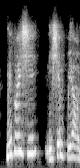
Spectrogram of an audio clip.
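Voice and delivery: mother-in-law eagerly giving way; eager reassurance. Retold or imitated. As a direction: rush to reassure her.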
